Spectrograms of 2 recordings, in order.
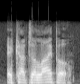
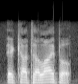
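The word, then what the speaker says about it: ἐγκαταλείπω: So here I'll get the pronunciation. Strong's G 1459. Ekatalipo. Ekatalipo.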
